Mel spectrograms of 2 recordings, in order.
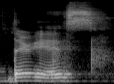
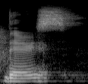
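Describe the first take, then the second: First: Both words are said fully and separately. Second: The two words merge into one shortened word.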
